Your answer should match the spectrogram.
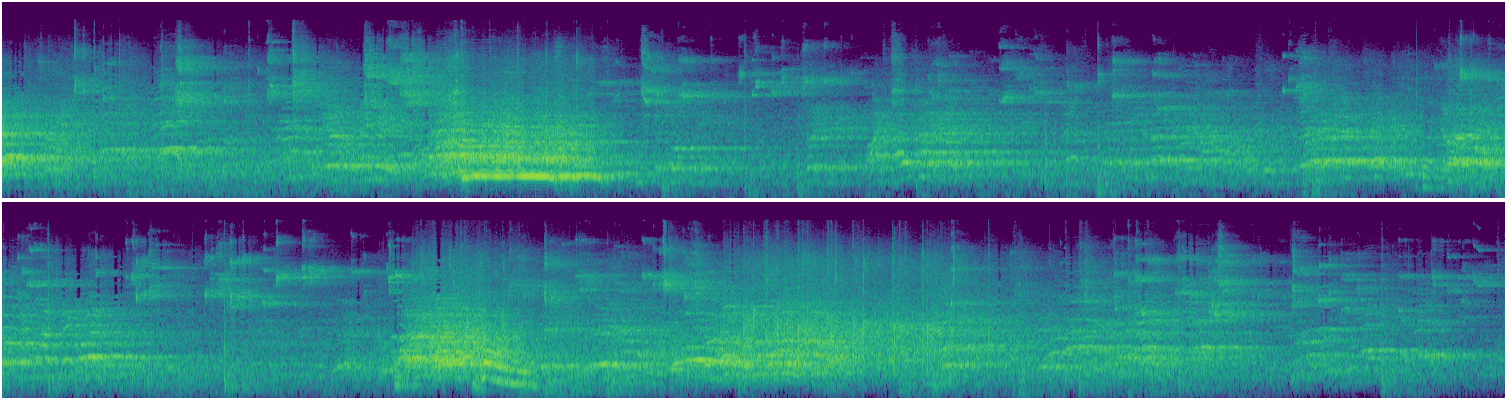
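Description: Live basketball game sound in a large hall: the ball bouncing on the hardwood court amid the knocks of play, with voices calling out and echoing in the hall.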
